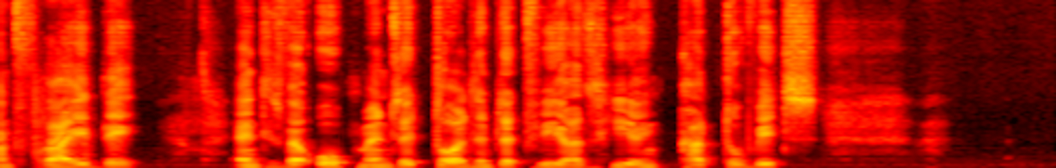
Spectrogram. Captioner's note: german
